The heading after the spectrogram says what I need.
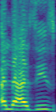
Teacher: عین کو ہم حلق کے درمیان والے حصے سے ادا کریں گے. آخری میں زا کے نیچے زیر ہے تو ہمیں زا کو زیر سے ادا کرنا ہے.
